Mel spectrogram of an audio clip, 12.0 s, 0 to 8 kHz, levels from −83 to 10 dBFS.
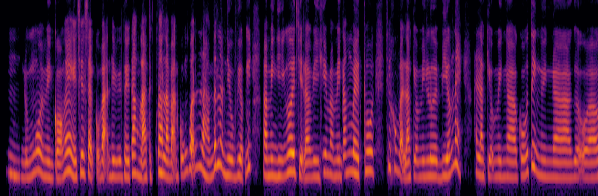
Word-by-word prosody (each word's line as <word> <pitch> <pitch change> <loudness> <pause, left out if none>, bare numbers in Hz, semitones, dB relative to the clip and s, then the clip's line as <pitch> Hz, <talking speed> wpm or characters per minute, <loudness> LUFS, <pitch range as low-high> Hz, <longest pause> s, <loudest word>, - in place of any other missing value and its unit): Ừm, 220 -4 -7
đúng 200 +6 -6
rồi, 275 -3 +2
mình 195 -3 -4
có 180 0 +3
nghe 265 +1 +4
cái 200 - +1
chia 250 +4 +1
sẻ 230 - +2
của - - -4
bạn 205 - +3
thì 205 - 0
mình 200 0 -3
thấy 205 -1 +1
rằng 245 0 +2
là 180 +2 +6
thực 205 0 -13
ra 255 -1 +5
là 200 -4 +5
bạn 195 - +1
cũng 225 +4 -4
vẫn 300 - +4
làm 230 -10 0
rất 320 - +3
là 360 -2 +2
nhiều 220 -5 -1
việc 210 0 -1
ấy. 315 +6 -3 0.2
Và 220 - +4
mình 215 0 -1
nghỉ 205 0 -3
ngơi 260 +3 +7
chỉ 230 -4 0
là 190 -1 +1
vì 205 +1 -4
khi 255 +5 -4
mà 225 -2 -4
mình 210 0 -5
đang 245 +4 -3
mệt 235 -4 +2
thôi, 275 0 +2 0.2
chứ 320 - -4
không 300 0 -7
phải - - +2
là, 190 - +1
kiểu, 200 0 -5
mình 200 +1 -5
lười 210 -1 +2
biếng 215 - 0
này. 365 -5 +1 0.2
Hay 235 - -3
là, 210 - +3
kiểu, 210 +1 -5
mình, 200 0 -7
à, 195 -1 +1
cố 215 +5 -2
tình 285 -7 -2
mình, 200 -1 -7
à, 190 -1 0
kiểu, 200 -1 -4
ờ, 190 0 +1
210 Hz, 305 wpm, -22 LUFS, 200-250 Hz, 0.2 s, ngơi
